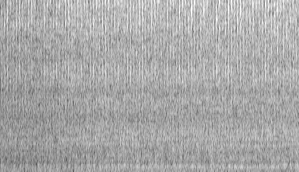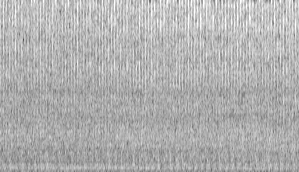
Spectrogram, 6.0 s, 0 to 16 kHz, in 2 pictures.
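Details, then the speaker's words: Audi 1.8 AEB engine at idle after the owner's repair work: steady idle with a light, fairly even tapping about two to three per second, fainter than before. Owner fears a damaged lifter; cause unconfirmed. "It sounds way better than it did before, but I can still faintly hear it, unless, hopefully it's not just like a damaged lifter or something, but maybe you guys have a better idea."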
